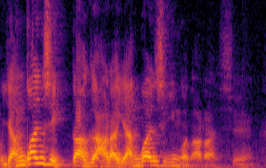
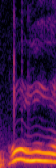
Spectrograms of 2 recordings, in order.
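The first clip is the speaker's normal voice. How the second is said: imitated sobbing; 13 semitones higher than usual. Teacher retelling a sea scene, imitating sobbing. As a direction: mimic a man sobbing out 어, 어. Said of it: "하면서 막 울고 있어".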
